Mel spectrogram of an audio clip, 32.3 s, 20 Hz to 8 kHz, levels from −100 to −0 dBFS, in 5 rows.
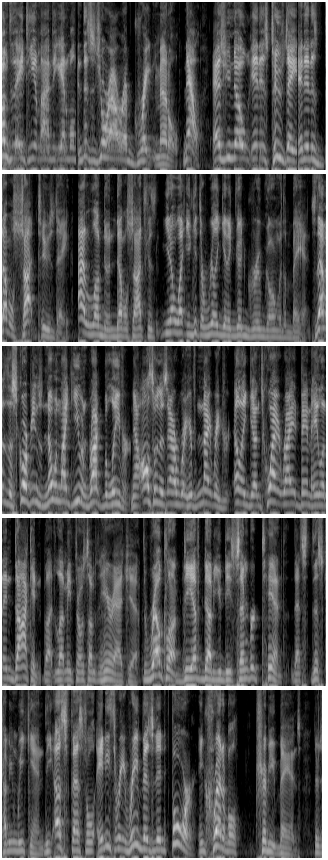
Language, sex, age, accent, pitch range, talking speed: English, male, 40-59, American, 135-215 Hz, 195 wpm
